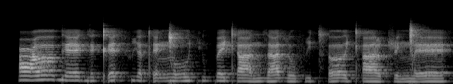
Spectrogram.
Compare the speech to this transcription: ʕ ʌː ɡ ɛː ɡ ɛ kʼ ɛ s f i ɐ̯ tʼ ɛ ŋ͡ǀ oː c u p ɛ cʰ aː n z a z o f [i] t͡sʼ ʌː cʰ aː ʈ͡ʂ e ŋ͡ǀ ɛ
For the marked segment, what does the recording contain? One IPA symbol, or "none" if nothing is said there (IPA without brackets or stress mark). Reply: i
